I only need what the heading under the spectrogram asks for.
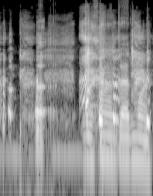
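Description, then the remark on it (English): A loud burp rumbles out in a drawn-out, croaky stretch, preceded by a few short throaty noises, with a faint steady hum in the background. “Like, everyone but me is like choking, burping, or laughing”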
